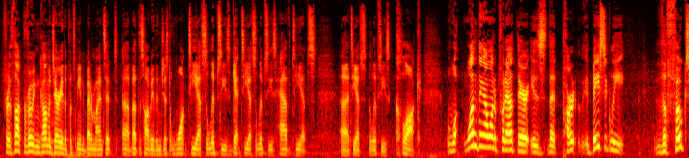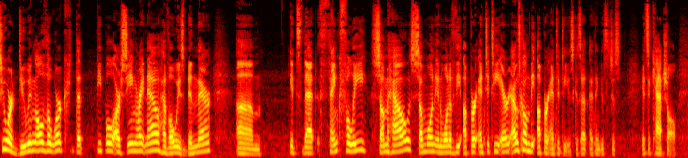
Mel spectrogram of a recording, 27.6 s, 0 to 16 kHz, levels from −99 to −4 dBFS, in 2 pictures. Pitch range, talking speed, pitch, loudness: 115-175 Hz, 190 wpm, 145 Hz, -29 LUFS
